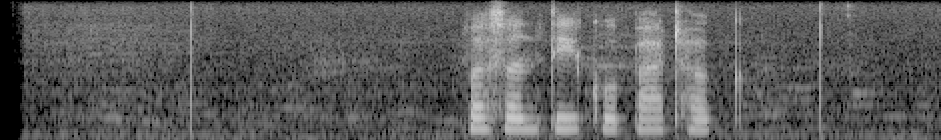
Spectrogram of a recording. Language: Nepali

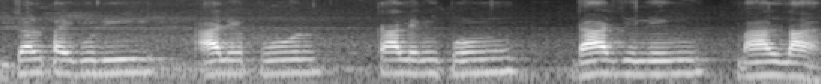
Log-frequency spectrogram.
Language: Nepali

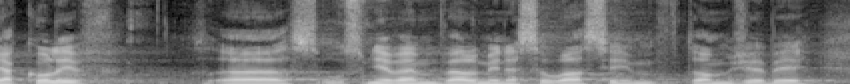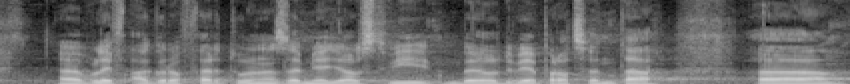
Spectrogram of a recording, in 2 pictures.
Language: Czech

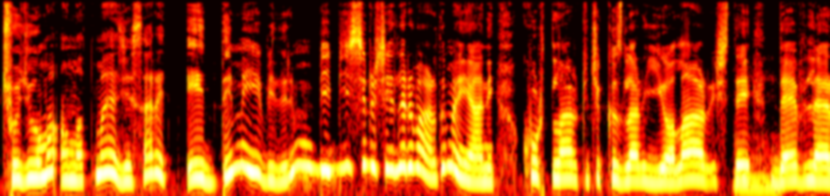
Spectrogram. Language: Turkish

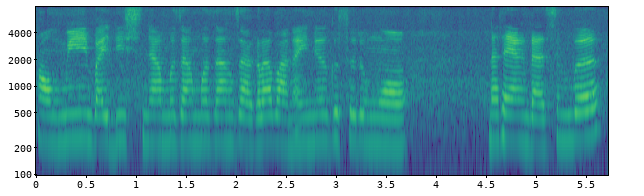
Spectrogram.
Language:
Bodo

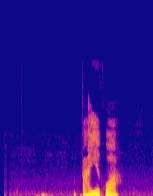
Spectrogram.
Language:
Chinese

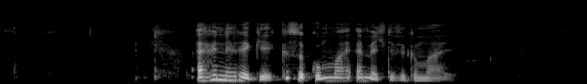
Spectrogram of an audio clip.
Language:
Wuzlam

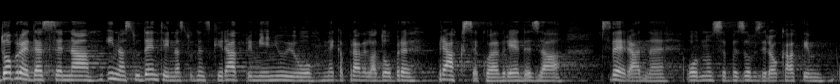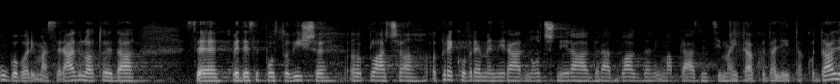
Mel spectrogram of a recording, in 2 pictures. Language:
Croatian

